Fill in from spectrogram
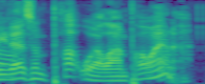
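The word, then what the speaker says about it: Poa annua: It's Poana. – Poana. – Yeah. – Yeah, Poana, yeah. – But he doesn't putt well on Poana. – Sounds like piranha.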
